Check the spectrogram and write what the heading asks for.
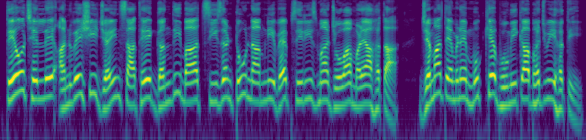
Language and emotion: Gujarati, neutral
